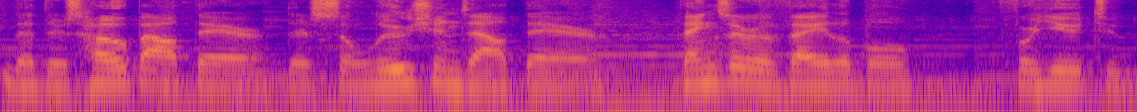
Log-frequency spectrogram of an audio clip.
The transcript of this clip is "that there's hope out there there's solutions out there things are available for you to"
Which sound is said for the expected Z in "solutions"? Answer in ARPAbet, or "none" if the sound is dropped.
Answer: Z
